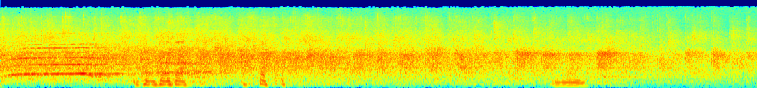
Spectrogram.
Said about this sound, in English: Let all men just, can we just clap our hands and appreciate this morning? Come on, guys.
